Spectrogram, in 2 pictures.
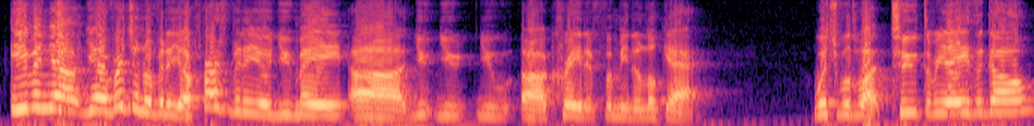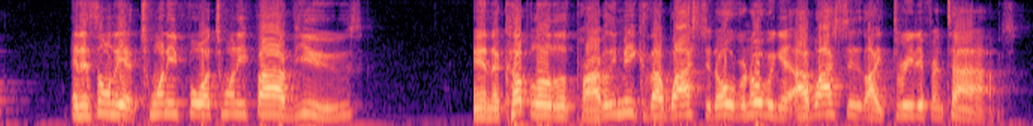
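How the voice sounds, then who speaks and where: High-voiced man ranting combatively. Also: fast. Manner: argumentative, repetitive, challenging. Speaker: commentary channel host. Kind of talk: reaction rant.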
